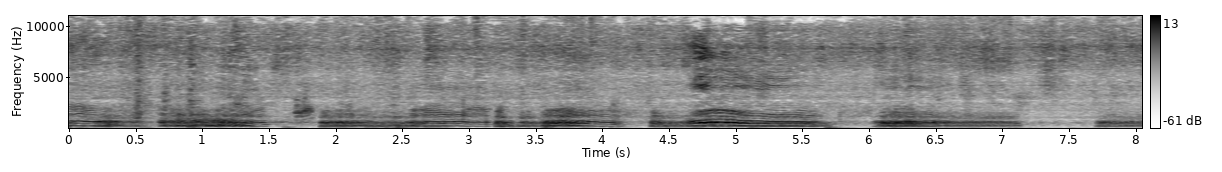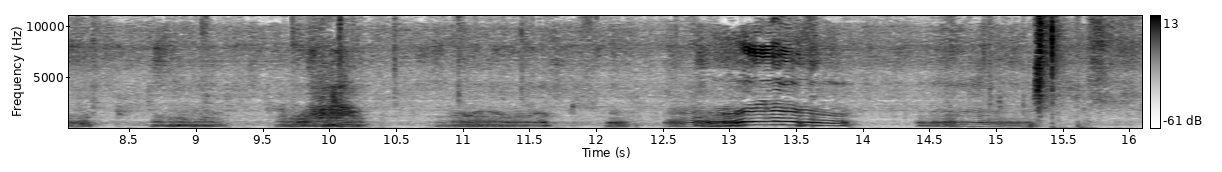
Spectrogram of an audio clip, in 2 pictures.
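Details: Four-week-old Eurasier puppies at play, growling in bursts of about a second with short gaps, some rising whiny yelps mixed in, during counter-conditioning to thunderstorm sounds using fun and games.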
